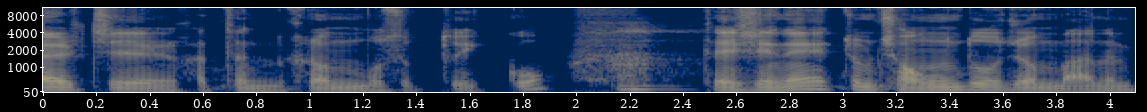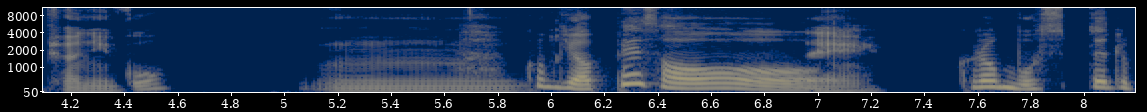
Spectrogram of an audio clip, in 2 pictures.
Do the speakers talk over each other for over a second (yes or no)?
no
